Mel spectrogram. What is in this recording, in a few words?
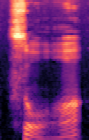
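"suo3", Mandarin Chinese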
